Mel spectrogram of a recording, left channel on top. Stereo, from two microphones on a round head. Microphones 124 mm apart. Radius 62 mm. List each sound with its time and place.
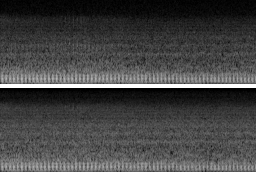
0.0 s a motorcycle: 20° right (ahead or behind)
